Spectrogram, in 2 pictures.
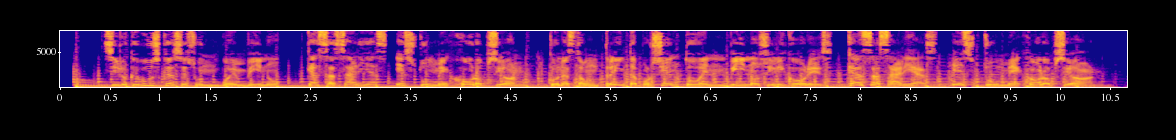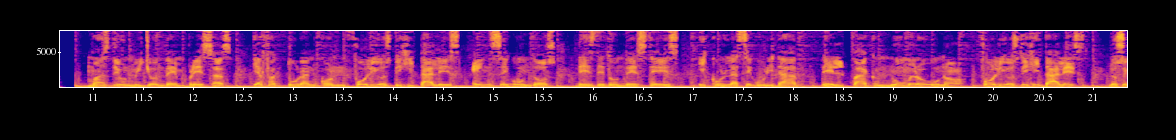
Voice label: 外籍 西语 男 radio commercial

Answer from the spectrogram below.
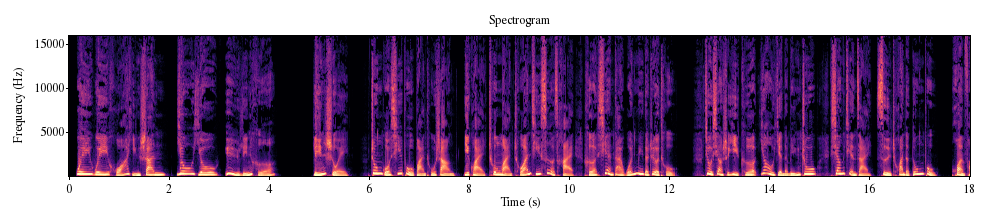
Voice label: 女 教育 专题片; 邻水县学前教育发展

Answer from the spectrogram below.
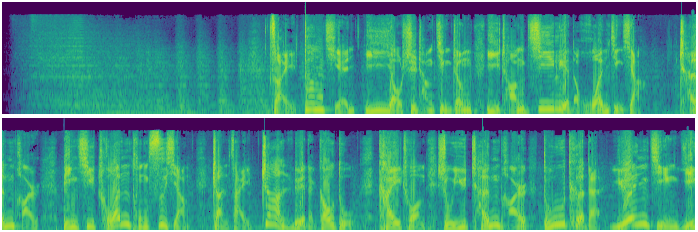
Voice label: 男 大气专题, 国语男声配音; 医药公司; 抒情

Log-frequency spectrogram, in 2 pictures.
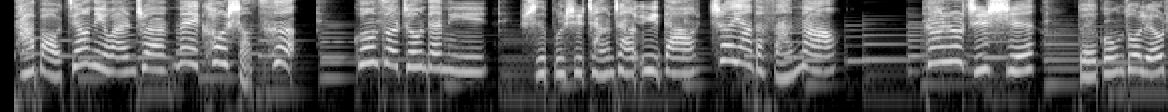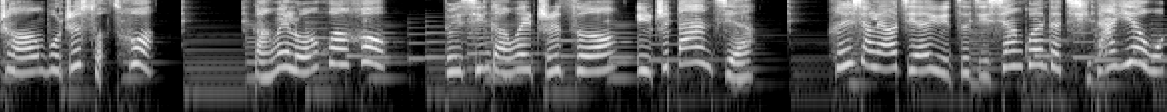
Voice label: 女 女童; 塔宝手册

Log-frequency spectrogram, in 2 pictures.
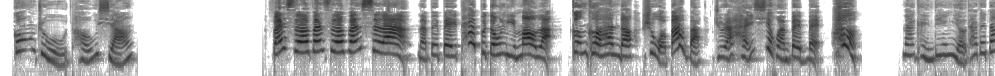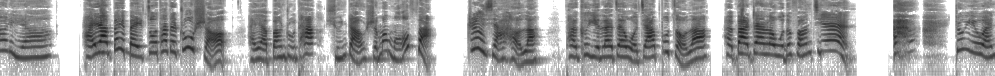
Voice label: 女 动画样音 女孩, 童声

